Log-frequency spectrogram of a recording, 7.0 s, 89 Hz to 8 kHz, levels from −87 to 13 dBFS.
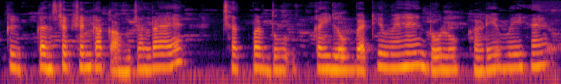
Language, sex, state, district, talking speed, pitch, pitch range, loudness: Hindi, female, Rajasthan, Jaipur, 160 wpm, 210 Hz, 195-225 Hz, -17 LUFS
